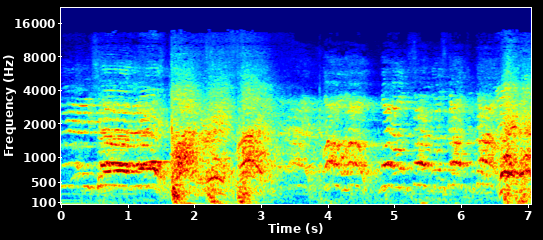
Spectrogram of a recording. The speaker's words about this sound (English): The sound of protesters applauding the Seattle City Council, which decided in a unanimous vote to divest its investment activities with the Wells Fargo Bank, which handles about $3 billion a year for the city.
